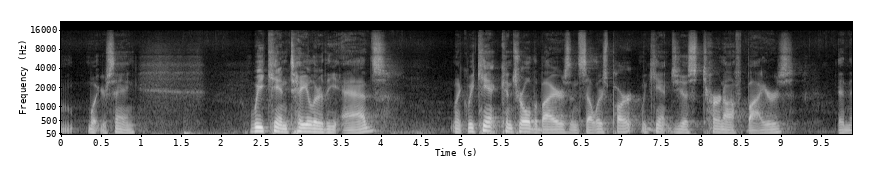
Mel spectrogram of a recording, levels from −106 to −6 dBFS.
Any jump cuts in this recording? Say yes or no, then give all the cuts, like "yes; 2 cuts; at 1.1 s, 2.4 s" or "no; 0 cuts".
no; 0 cuts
